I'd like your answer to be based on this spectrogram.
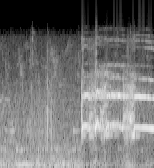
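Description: A rooster crows loudly and close by among a flock of chickens kept on a friend's large lot, starting partway through after a stretch of low ambient noise and quiet clucking.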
